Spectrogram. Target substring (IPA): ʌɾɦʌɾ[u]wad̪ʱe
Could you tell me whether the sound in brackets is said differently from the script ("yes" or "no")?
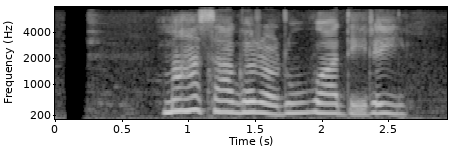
no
